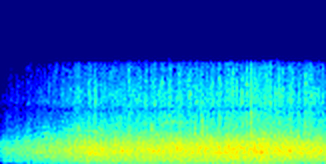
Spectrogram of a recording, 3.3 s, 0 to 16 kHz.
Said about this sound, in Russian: А 11 февраля 1990 года Радио ООН транслировало выступление в Генеральной Ассамблее легендарного лидера борьбы с апартеидом Нельсона Манделы, который провел в тюрьме 27 лет. Его встретили бурными, нескончаемыми аплодисментами.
